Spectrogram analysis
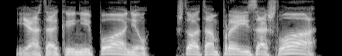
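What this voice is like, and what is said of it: Mocking imitation of his companion. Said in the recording (Russian): “передразнил своего компаньона”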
